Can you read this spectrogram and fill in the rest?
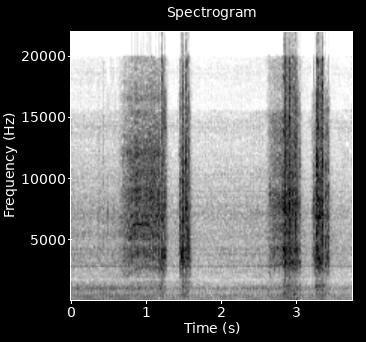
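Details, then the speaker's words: Briggs & Stratton P3000 generator after fuel pump replacement and tune-up, on premium ethanol-free fuel: small engine keeps an even, steady beat; runs smoothly and normally. "Well, that sounds really nice. Just make sure there's no leaks by the carburetor or anything."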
